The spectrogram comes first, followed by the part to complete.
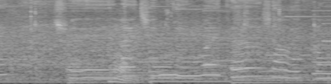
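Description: Soft background pop love song: a singer's melody over gentle accompaniment and a steady bass line.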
